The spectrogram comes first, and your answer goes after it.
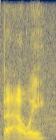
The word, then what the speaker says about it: Bowie: Although apparently that should be pronounced Bowie.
